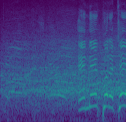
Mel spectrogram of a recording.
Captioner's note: audience chanting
